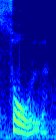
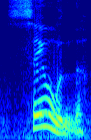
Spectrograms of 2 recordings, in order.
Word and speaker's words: Seoul: it was about Korea I think the place was Seoul and I read it I said soon it was on air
